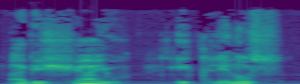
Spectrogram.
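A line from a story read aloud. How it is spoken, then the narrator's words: Solemn. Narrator (Russian): торжественно произнес Иван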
